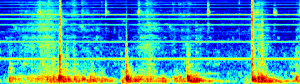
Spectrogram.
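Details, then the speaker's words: Fiat front suspension, steering wheel turned with car practically stopped: sharp clunks about once a second from damper top mount, a known issue on Fiat models. "so the customer says he is turning the steering wheel with the car practically stopped you can hear a clunking noise"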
